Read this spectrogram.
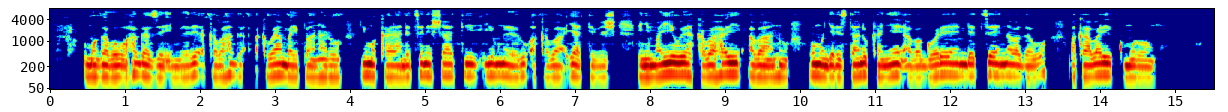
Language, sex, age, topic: Kinyarwanda, male, 18-24, health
